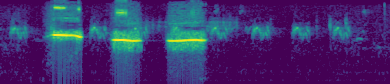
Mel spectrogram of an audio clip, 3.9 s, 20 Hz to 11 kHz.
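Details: A Chinspot Batis at Djuma Game Reserve, South Africa, at 6:30 AM on 11 July 2016 during the dry season, gives three clear, slightly descending whistles about half a second apart, with soft higher chips between and after.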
